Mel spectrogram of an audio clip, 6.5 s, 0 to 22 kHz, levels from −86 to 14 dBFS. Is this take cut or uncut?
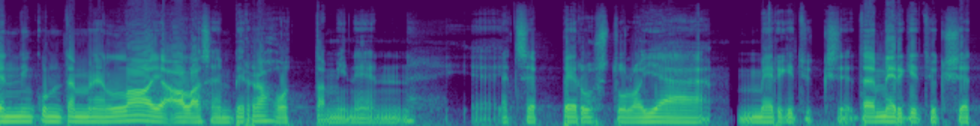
cut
